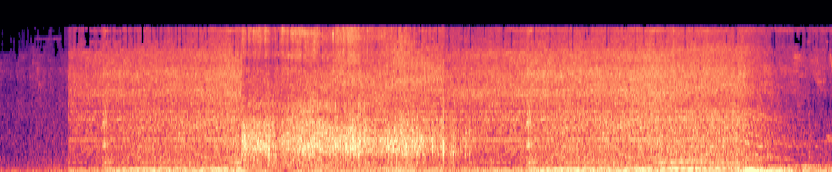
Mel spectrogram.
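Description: A car engine hums as the car rolls slowly closer over gravel.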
